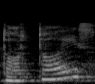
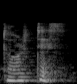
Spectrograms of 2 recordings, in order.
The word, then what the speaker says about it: tortoise: Many tend to pronounce it as tortoise, but that's wrong pronunciation. You have to pronounce it as tortoise.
